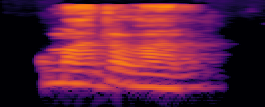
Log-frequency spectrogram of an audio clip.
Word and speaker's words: Amontillado: I'm going to say it wrong. You could say it for me. – Amontillado.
